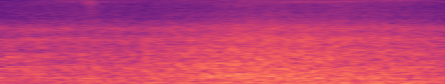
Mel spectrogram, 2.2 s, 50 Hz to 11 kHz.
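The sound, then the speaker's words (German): Steady traffic noise as a truck turns off the motorway onto the B3 federal road and many cars follow, a continuous broad rumble and hiss of engines and tyres with no talk. “Ein LKW biegt aus Richtung Autobahn auf die B3 ab und viele Autos kommen hinterher.”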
